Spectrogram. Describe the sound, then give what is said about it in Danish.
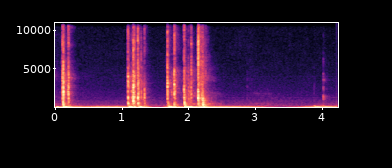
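Quick bursts of computer keyboard typing as someone types text into a search, several clusters of sharp key clicks separated by short pauses over a low steady hum, then a lone faint tap near the end. “Øh, jeg prøver da lige at skrive tekst ned.”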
